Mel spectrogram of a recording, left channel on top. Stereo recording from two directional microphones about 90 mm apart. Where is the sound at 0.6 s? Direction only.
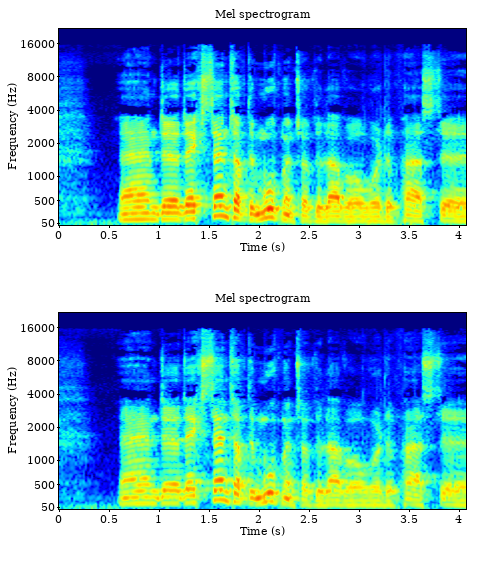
40° left (ahead or behind).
